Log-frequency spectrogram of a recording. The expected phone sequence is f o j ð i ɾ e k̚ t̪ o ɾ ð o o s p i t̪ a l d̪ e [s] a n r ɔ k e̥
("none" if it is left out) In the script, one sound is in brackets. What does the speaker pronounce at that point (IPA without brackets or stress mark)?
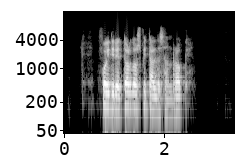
s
